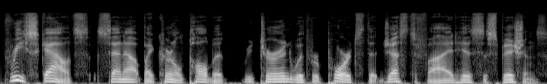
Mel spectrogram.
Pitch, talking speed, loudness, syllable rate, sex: 105 Hz, 155 wpm, -16 LUFS, 4.6 syllables/s, male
